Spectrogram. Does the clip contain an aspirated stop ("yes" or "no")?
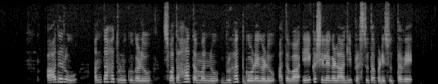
yes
